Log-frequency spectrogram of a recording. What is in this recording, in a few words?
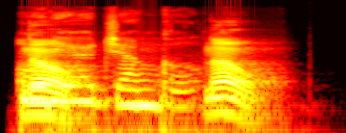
male voice saying no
